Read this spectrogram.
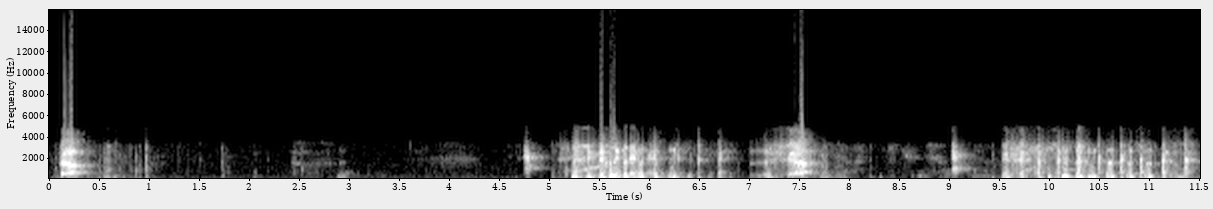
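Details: Infant gives about four sudden, sharp hiccups with babbling and giggly vocal sounds between them: baby hiccups.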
